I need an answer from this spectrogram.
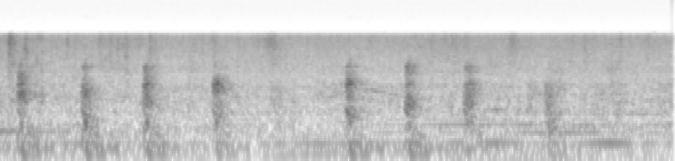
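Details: Scottish Terriers Luna and Nala in Peru: a string of short, sharp barks, roughly one every half second to second, over a steady low hum indoors.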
